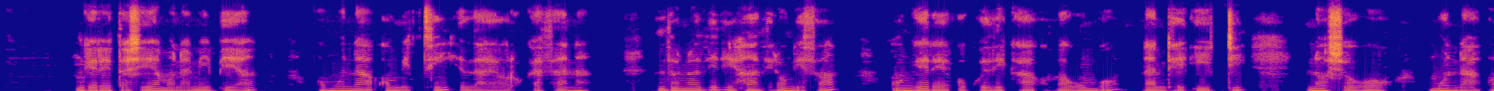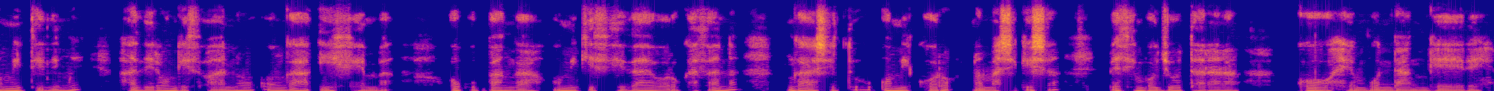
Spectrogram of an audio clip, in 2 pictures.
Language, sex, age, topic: Oshiwambo, female, 25-35, agriculture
